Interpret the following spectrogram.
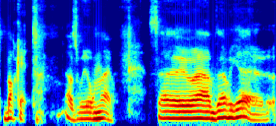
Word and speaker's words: Bucket: It's pronounced bouquet. Well, it's not really. It's bucket as we all know.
